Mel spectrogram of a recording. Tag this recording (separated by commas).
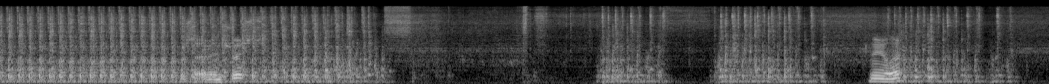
Steam, Hiss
